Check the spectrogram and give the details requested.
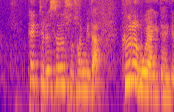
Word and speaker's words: ט: 티이라고 읽겠죠? 히브리어는 오른쪽에서 왼쪽으로 그죠? 읽습니다. 테트.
